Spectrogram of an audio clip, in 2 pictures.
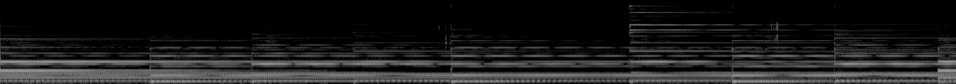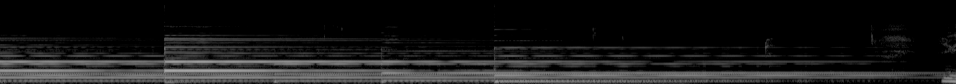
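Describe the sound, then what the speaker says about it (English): A Revere clock chimes a slow melodic sequence of sustained bell-like tones, each ringing and overlapping as the next strikes, fairly clear and close, with faint ticking beneath. "There's that beautiful sounding clock."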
